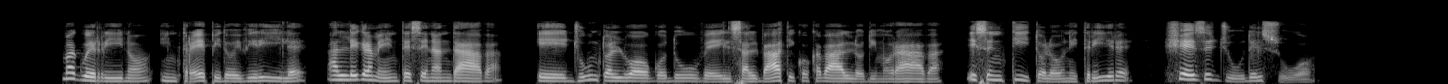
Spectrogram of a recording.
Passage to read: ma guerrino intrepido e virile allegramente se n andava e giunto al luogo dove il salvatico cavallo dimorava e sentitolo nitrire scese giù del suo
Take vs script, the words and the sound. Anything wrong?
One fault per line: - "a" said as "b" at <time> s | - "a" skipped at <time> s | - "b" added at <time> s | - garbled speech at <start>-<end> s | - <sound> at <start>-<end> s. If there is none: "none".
none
